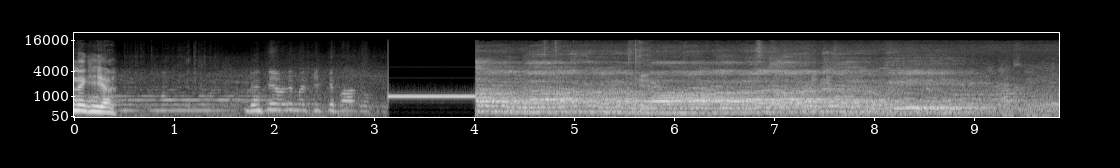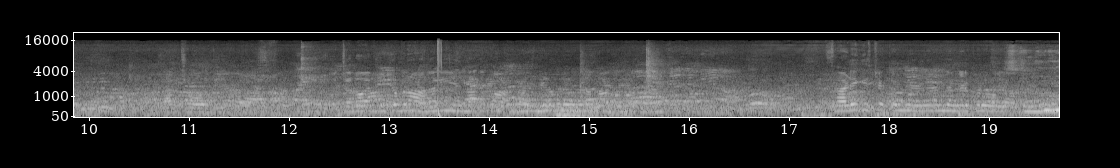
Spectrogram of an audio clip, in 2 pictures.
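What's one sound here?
A young man speaks close by.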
